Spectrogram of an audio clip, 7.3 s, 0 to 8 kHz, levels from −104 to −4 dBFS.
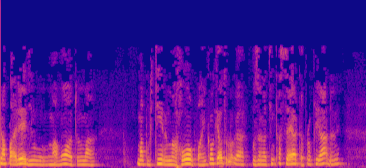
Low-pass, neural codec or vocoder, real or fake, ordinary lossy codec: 7.2 kHz; codec, 16 kHz, 4 kbps, FunCodec, trained on LibriTTS, 50 frames a second; fake; MP3, 24 kbps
